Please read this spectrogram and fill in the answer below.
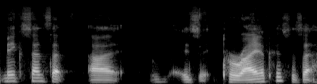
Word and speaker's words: Priapus: No, and it makes sense that is it Priapus? Is that how you pronounce it? Priapus, yeah, That Priapus.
